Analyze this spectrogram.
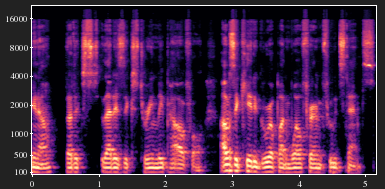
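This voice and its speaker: A man with a plain, everyday voice talks at a fairly quick pace with hardly any pauses. His pitch is fairly low and his intonation fairly even. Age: 60s. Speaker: martial arts school owner and business show host. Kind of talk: casual business interview chat. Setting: live stream video call.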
